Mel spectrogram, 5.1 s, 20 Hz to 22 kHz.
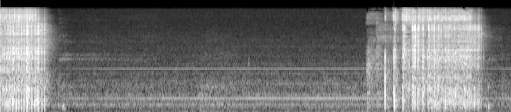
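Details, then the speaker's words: MIG spot welding thin car body sheet butt joint at 60 A, 17.5 V, inductance 4 (up from 16.5 V, inductance 3): two short bursts of crisp even frying crackle; steady arc, clean spot welds. "Alors, là, comme tu peux voir, on était en bord à bord, toujours pareil, avec 60 ampères."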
